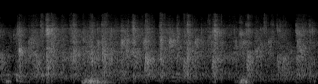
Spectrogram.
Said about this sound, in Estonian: anname aplausi neile.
